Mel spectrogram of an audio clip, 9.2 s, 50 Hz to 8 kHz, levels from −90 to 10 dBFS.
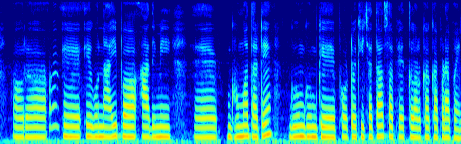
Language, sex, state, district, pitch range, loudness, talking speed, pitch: Bhojpuri, female, Uttar Pradesh, Deoria, 195-210 Hz, -25 LUFS, 135 wpm, 205 Hz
